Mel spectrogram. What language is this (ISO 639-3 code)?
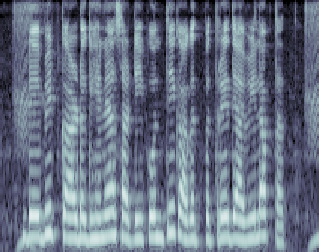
mar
